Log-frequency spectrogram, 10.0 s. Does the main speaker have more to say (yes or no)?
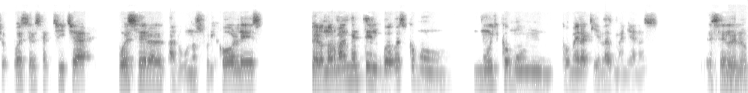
yes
